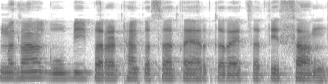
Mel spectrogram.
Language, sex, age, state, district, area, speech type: Marathi, other, 30-45, Maharashtra, Buldhana, urban, read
